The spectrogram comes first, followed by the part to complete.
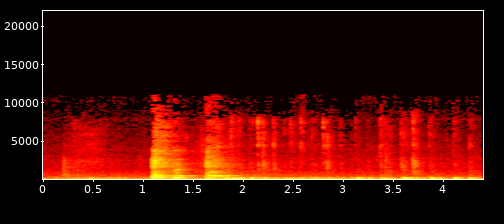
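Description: A person coughing twice in quick succession about a second in, loud against the quiet room. Faint scattered clicks and taps, like keyboard typing, and a low hum continue underneath.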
